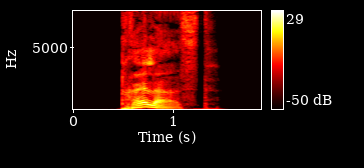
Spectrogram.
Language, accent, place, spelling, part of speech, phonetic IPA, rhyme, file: German, Germany, Berlin, trällerst, verb, [ˈtʁɛlɐst], -ɛlɐst, De-trällerst.ogg
- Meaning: second-person singular present of trällern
